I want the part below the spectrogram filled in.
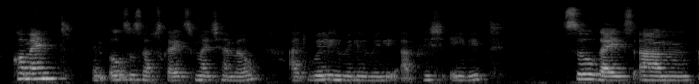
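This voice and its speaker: A woman's voice: medium pitch, reverberant. Chatty South African woman vlogger. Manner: chatty, upbeat, lots of ums and fillers. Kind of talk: casual vlog talk to camera. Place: indoors in front of a plain wall.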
